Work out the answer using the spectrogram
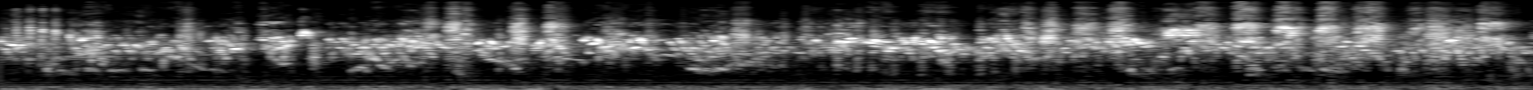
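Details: Flirting pet budgerigars keep up a continuous, dense warble of high chirps, squeaks and scratchy notes without pause, several voices overlapping throughout.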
